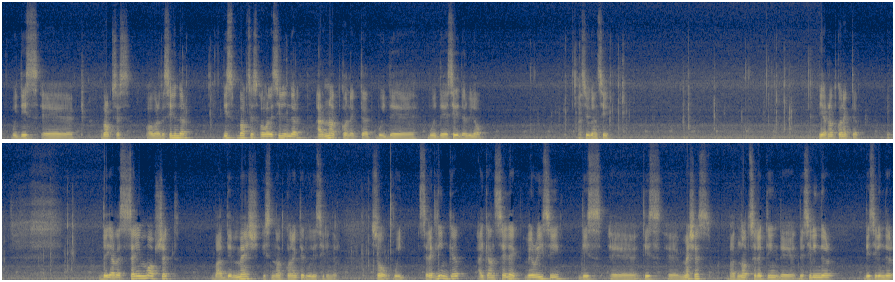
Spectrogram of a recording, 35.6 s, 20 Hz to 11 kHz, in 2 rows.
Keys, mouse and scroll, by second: 3.6-7.9 middle drag, 10.7 click, 11.2 shift+middle click, 11.6-12.1 scroll up 2, 12.1 shift+middle click, 12.5-13.5 scroll down 1, 13.5 l, 14.8 click, 15.4 shift+middle click, 15.7 scroll down 1, 15.9 g, 18.7-21.7 shift+middle drag, 22.1-23.2 scroll up 1, 23.2-25.1 scroll up 1, 25.1 shift+middle click, 25.5 click, 27.4 l, 28.5 l, 29.4 l.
